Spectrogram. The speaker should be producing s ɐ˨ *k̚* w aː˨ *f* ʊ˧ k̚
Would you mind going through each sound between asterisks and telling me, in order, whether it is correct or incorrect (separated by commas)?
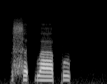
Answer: incorrect, incorrect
